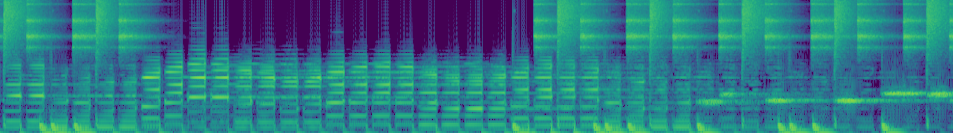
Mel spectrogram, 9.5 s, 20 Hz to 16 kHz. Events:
[0.01, 9.53] music

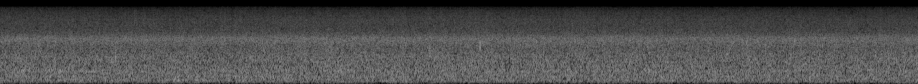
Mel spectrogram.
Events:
[0.00, 9.15] waterfall

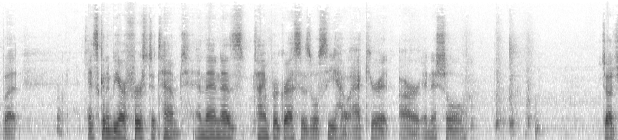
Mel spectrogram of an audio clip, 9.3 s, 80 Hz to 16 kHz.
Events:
[0.00, 0.31] male speech
[0.00, 9.25] mechanisms
[0.30, 0.78] breathing
[0.78, 1.04] generic impact sounds
[1.29, 3.60] male speech
[3.79, 5.77] male speech
[5.30, 5.42] tick
[5.94, 7.07] male speech
[6.92, 7.12] generic impact sounds
[7.40, 7.72] generic impact sounds
[7.87, 8.12] generic impact sounds
[8.32, 8.52] generic impact sounds

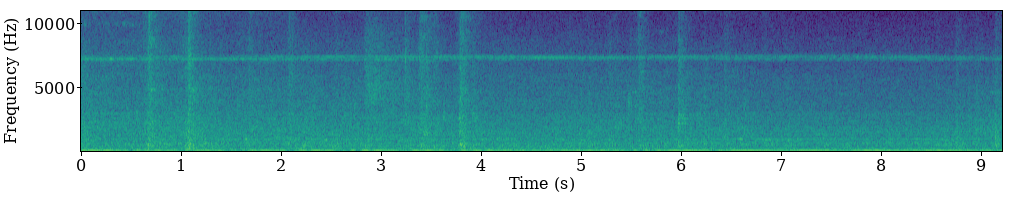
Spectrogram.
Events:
[0.00, 9.21] train
[0.57, 1.18] clickety-clack
[1.55, 2.28] clickety-clack
[2.80, 4.04] clickety-clack
[5.00, 5.62] clickety-clack
[5.91, 6.73] clickety-clack
[8.64, 9.21] clickety-clack

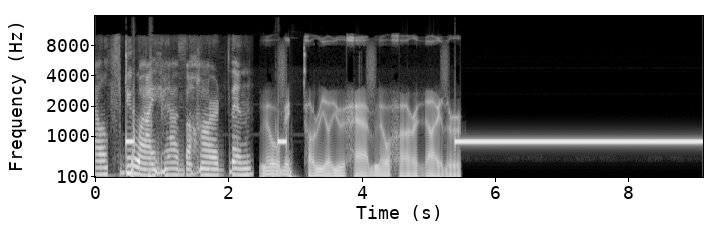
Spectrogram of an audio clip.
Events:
[0.00, 0.20] speech synthesizer
[0.00, 5.44] background noise
[0.13, 0.36] distortion
[0.35, 1.87] speech synthesizer
[0.45, 0.59] beep
[0.54, 0.88] heartbeat
[1.19, 1.34] distortion
[2.00, 2.34] speech synthesizer
[2.45, 5.46] speech synthesizer
[2.62, 2.90] heartbeat
[2.72, 2.86] beep
[4.01, 4.21] distortion
[5.15, 5.28] distortion
[5.37, 9.12] sine wave

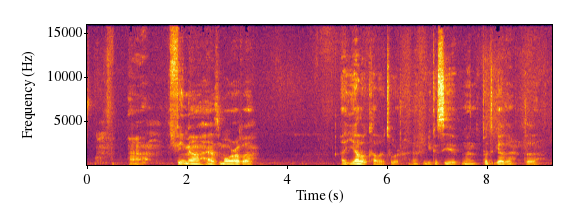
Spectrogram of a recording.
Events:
[0.00, 9.30] mechanisms
[0.13, 0.48] surface contact
[0.79, 1.46] man speaking
[1.61, 3.47] man speaking
[4.07, 4.70] brief tone
[4.83, 5.00] generic impact sounds
[5.03, 7.79] man speaking
[6.16, 6.30] tick
[6.27, 6.79] surface contact
[7.90, 8.55] man speaking
[7.92, 8.34] surface contact
[8.68, 9.05] man speaking

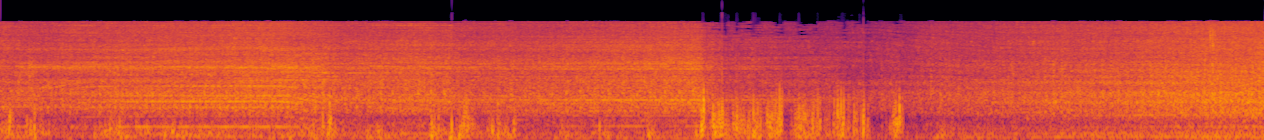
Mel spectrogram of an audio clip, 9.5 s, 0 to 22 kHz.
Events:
[0.00, 0.28] wind noise (microphone)
[0.00, 9.45] engine
[0.00, 9.45] wind
[0.64, 1.40] wind noise (microphone)
[2.21, 2.86] wind noise (microphone)
[3.14, 3.83] wind noise (microphone)
[4.13, 4.88] wind noise (microphone)
[5.11, 7.58] wind noise (microphone)

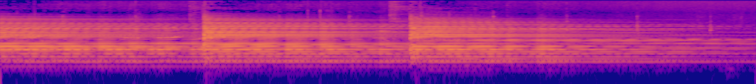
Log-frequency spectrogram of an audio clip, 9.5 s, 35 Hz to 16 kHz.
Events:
[0.00, 9.45] clock
[1.63, 1.74] tick
[3.96, 4.05] tick
[4.31, 4.42] tick
[6.10, 6.18] tick
[6.11, 9.45] background noise
[7.04, 7.12] tick
[7.91, 8.01] tick
[8.83, 8.93] tick

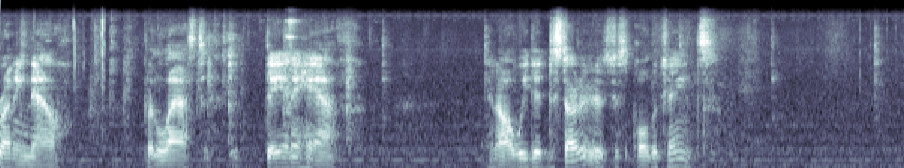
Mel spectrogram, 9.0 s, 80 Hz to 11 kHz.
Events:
[0.01, 9.04] mechanisms
[0.07, 0.73] male speech
[1.44, 2.37] male speech
[2.67, 3.69] male speech
[4.86, 7.21] male speech

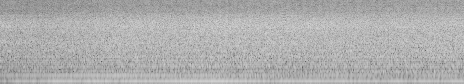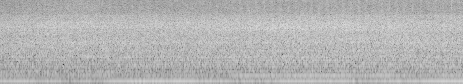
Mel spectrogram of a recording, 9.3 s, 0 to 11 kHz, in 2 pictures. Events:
[0.00, 9.25] truck

